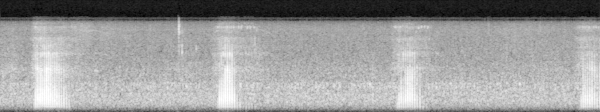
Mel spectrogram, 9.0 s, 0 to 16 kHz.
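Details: Soft, regular snores about every 2.7 seconds (roughly 22 breaths a minute) from a sleeping 6-month-old baby boy, with quiet room hiss between breaths: infant snoring.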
